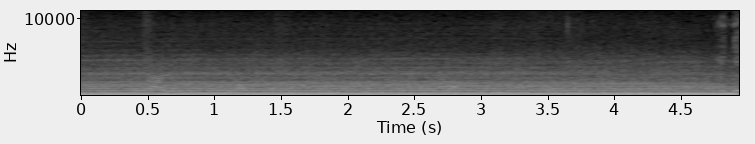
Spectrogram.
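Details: New 2200 W generator powering a 5000 BTU air conditioner: steady, even engine hum at constant pitch under load, no surging or hunting; running healthy.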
